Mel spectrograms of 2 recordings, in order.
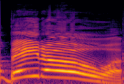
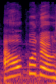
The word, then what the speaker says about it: Albedo: luck with that oh Albedo albado spends most of his time ah they called his name wrong that's literally how Gene pronounced it in that one voiceover for Jean she says albado and I was like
